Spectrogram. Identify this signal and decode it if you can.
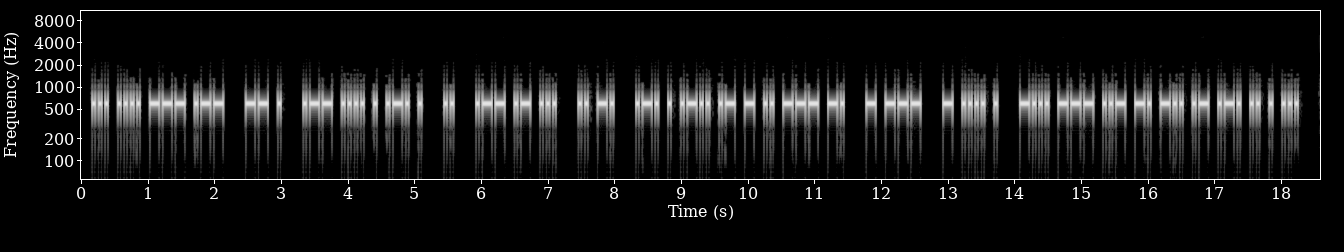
Morse code, heard as a keyed tone, about 25 wpm, 600 Hz. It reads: SHOW ME WHERE I WAS IN RELATION TO THE BOUNDARIES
